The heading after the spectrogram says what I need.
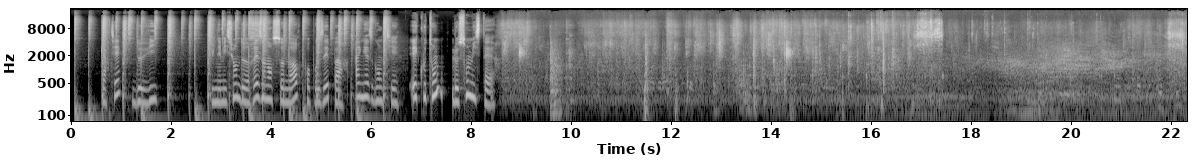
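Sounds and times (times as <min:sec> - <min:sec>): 
speech: 0:00.6 - 0:01.8, 0:02.8 - 0:08.8
water running from a shower in a street shower truck: 0:08.5 - 0:22.3
sharp knocks and clatters: 0:09.0 - 0:20.3
passing cars: 0:14.8 - 0:22.3.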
